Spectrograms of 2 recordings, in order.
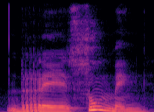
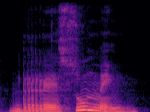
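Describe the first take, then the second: Both takes have the same delivery.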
